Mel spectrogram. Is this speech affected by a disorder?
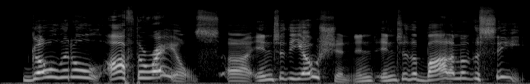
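No.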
